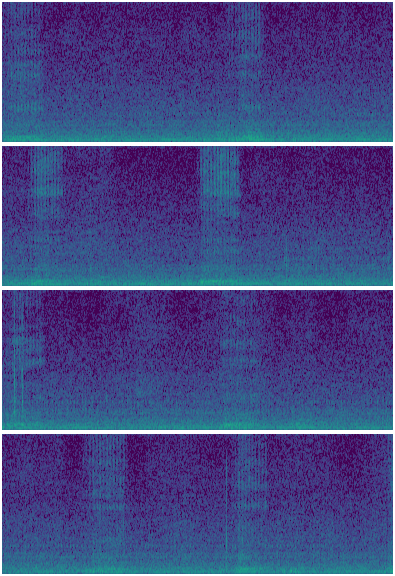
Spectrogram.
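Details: Domestic cat purring while being massaged, one of four cats, including senior shelter adoptees from the Humane Society of New York City; a rough, low rumble under a steady hiss, with brighter pulses of breath about every two seconds.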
